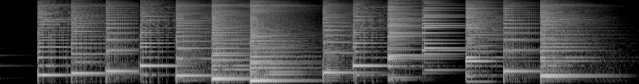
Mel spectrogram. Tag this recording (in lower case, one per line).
keyboard (musical)
musical instrument
music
